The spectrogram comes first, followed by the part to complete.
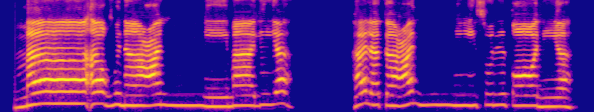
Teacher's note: we take a breathless pause, and then we continue the recitation with the word Halaka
